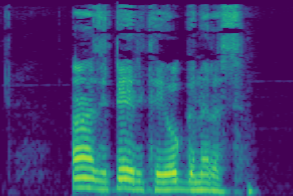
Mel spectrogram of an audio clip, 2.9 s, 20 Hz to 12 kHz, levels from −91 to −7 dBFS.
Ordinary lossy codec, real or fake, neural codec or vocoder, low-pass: AAC, 32 kbps; real; none; 10.8 kHz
